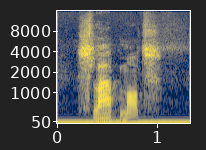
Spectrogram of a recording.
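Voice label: "slaapmat", Dutch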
